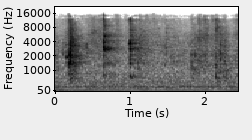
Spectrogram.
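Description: Plastic candy-egg wrapper crinkling and tearing as it is peeled open by hand, with a few sharp crackles in the first second.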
